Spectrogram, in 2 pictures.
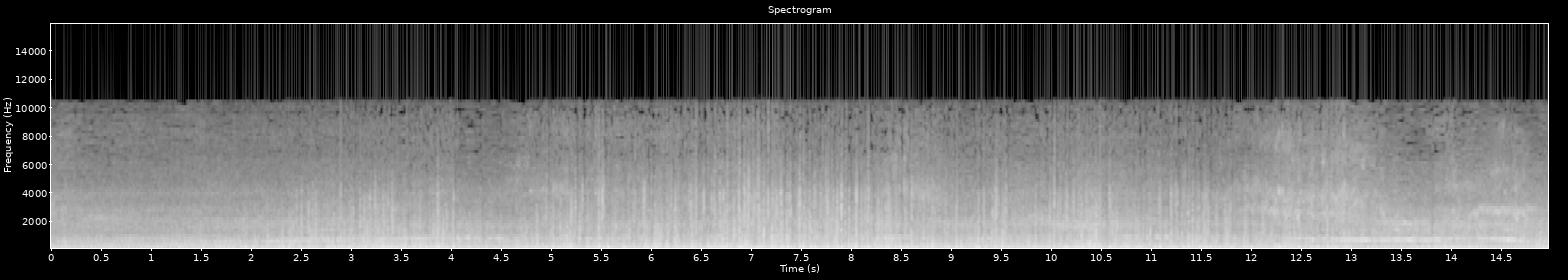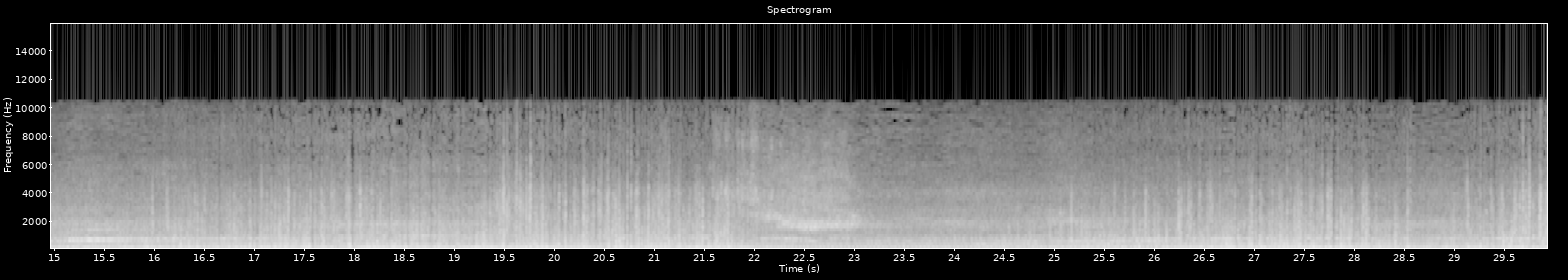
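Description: Go-kart engine heard from the driver's seat, running hard and repeatedly rising in pitch as the kart accelerates, then dropping as it slows for corners.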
